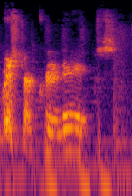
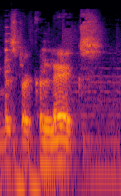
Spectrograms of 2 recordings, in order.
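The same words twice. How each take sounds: First: The name is said in a weird put-on accent. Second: The name is said in a plain, ordinary voice.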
